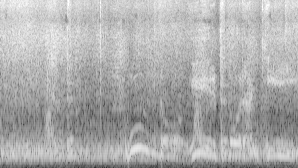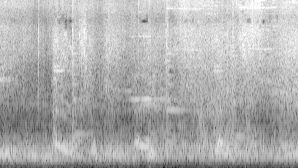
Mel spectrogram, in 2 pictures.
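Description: Magic spells whoosh and burst in a game battle.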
